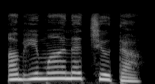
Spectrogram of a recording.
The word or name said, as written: ಅಭಿಮಾನಚ್ಯುತ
